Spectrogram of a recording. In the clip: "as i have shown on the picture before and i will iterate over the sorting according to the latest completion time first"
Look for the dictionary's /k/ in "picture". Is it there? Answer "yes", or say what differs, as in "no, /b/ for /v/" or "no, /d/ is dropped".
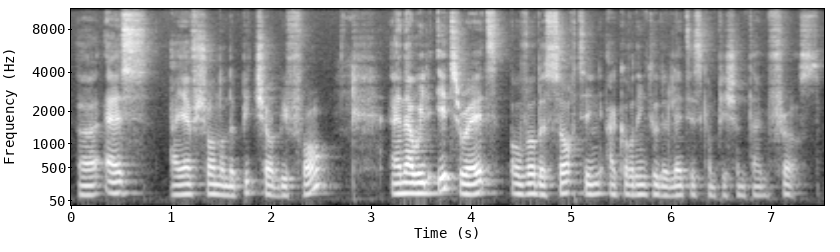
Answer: yes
